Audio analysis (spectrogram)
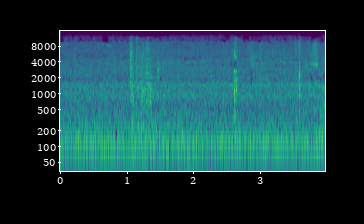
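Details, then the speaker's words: Mitsubishi Mr Slim 9000 BTU ductless outdoor unit after its bad compressor control relay was replaced with a 40 A contactor, capacitor 70 µF good: compressor running very quietly, steady low hum with light clicks, drawing about 6.8 A; healthy. "so just start it up compressor is on it's very quiet see who's running"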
